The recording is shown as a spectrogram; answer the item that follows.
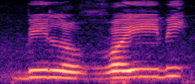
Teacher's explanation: یا لین ہے، اس کو نرم پڑھیں گے۔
